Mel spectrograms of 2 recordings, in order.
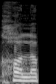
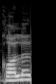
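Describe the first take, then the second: First: The first k sound is aspirated. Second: The first k sound is plain. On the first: "British English में ... ये खॉला पढ़ाता" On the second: "ये कॉलर नहीं पढ़ाता"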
